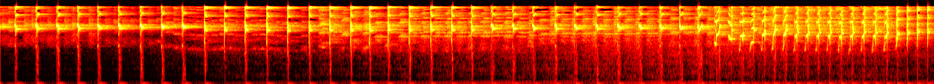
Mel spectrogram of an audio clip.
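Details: Fighter lovebird giving its long chattering song, meant to provoke other lovebirds into singing. It is a rapid, high, metallic run of sharp repeated notes, more than two per second, that speeds up and grows denser toward the end.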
